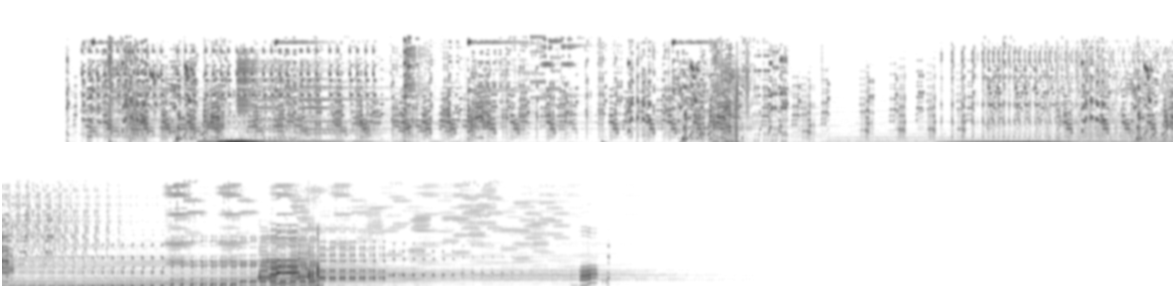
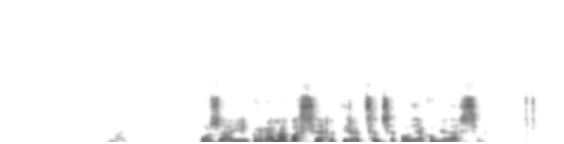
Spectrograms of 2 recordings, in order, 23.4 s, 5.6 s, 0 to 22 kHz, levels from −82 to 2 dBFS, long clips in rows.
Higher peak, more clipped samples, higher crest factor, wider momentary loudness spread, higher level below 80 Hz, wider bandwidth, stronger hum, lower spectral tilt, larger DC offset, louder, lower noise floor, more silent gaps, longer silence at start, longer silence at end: first, -8 dBFS vs -16 dBFS; neither; about the same, 24 dB vs 20 dB; first, 19 LU vs 12 LU; first, -50 dBFS vs -74 dBFS; first, 17 kHz vs 9.6 kHz; neither; about the same, -1.5 dB/octave vs -2.5 dB/octave; neither; first, -28 LUFS vs -32 LUFS; first, under -90 dBFS vs -85 dBFS; neither; second, 0.65 s vs 1.15 s; first, 5.65 s vs 0.85 s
